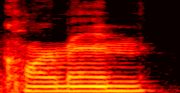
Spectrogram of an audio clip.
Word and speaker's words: Carmon: It's by Colette Carmon. And that is spelled C-A-R-M-O-N. – Yeah, C-A-R-M-O-N, because it's a family name, actually.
